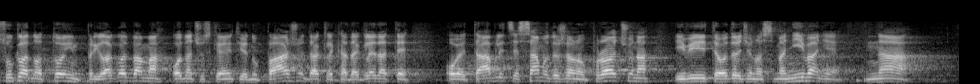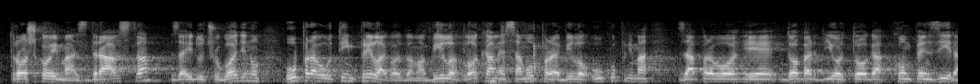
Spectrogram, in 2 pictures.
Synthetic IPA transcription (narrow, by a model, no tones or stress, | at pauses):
suklˠad̪not̪oimpɾilˠaɡo̞d̪̚bamao̞d̪mat͡ɕuskɾe̞ːnut̪ije̞d̪nupaːʒɲud̪akle̞kad̪aɡle̞d̪at̪e̞ | o̞ʋe̞t̪ablit̪se̞saːmo̞d̪r̩ʒaːʋno̞ɡ̚pɾo̞ɾat͡ʃunaiʋid̪it̪eo̞d̪ɾe̞d͡ʑeno̞smaɲiːʋaɲe̞na | t̪ɾo̞ʃko̞ʋimazd̪ɾaːʋst̪ʋazaid̪uːt͡ɕuɡo̞d̪inuupɾaʋo̞ut̪iːmpɾilˠaɡo̞d̪̚bamabiːlo̞lˠo̞kalˠne̞samoupɾaʋo̞je̞biːlo̞ʔukupnima | zapɾaʋo̞jed̪o̞baɾd̪io̞t̪o̞ɡako̞mpe̞nziːɾa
